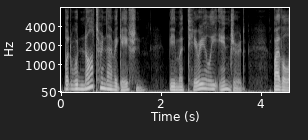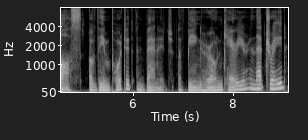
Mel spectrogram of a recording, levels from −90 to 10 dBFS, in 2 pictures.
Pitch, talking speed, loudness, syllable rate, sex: 120 Hz, 150 wpm, -21 LUFS, 4.9 syllables/s, male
